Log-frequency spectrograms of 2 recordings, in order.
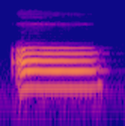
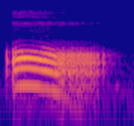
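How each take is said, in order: First: The pitch stays high and level. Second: The pitch falls sharply from high to low.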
